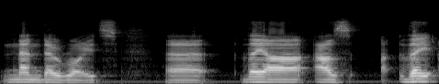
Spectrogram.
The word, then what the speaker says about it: Nendoroid: looks look them up they are nenderoids and it's pronounced nendoroids uh they are as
